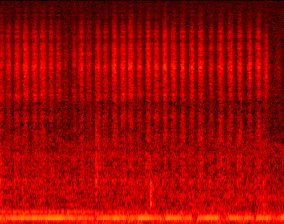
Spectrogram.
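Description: A wooden colored pencil shades a rabbit drawing on a page of an open paper coloring book, held steady by the other hand. Continuous, rapid scratching strokes make a bright, rhythmic rasp over a steady low hum.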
